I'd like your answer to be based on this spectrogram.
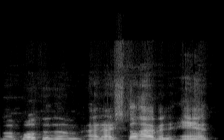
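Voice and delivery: ordinary talk, nothing marked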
